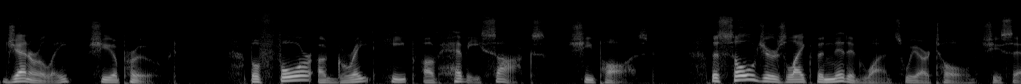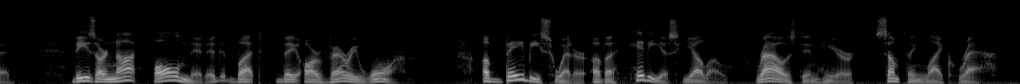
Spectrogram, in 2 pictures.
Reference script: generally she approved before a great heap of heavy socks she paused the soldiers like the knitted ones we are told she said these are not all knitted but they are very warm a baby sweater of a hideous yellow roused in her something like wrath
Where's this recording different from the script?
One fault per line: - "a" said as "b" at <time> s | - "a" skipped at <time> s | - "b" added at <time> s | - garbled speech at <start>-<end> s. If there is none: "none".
- "her" said as "here" at 18.4 s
